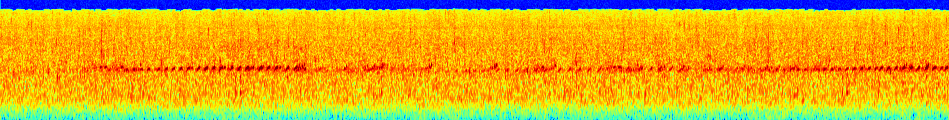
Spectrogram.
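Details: Kajika frogs croaking along a clear stream with a bird-like voice: rapid high trills in repeated bouts at a fixed pitch, rising and fading, over steady rushing water noise.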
